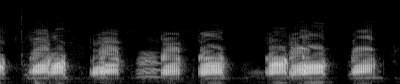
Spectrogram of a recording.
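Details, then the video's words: Frog crying, giving seven loud, nasal, rasping croaks in four seconds, each about half a second long with a rich buzzy tone, some doubled, separated by brief silent gaps; no other sounds. "The frog crying"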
